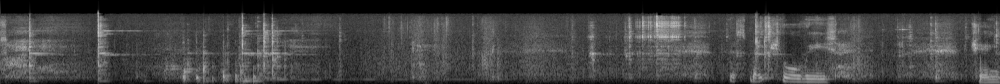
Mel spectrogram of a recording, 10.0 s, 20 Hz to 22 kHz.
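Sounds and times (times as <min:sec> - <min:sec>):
metal parts clinking: 0:05.9 - 0:06.9.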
